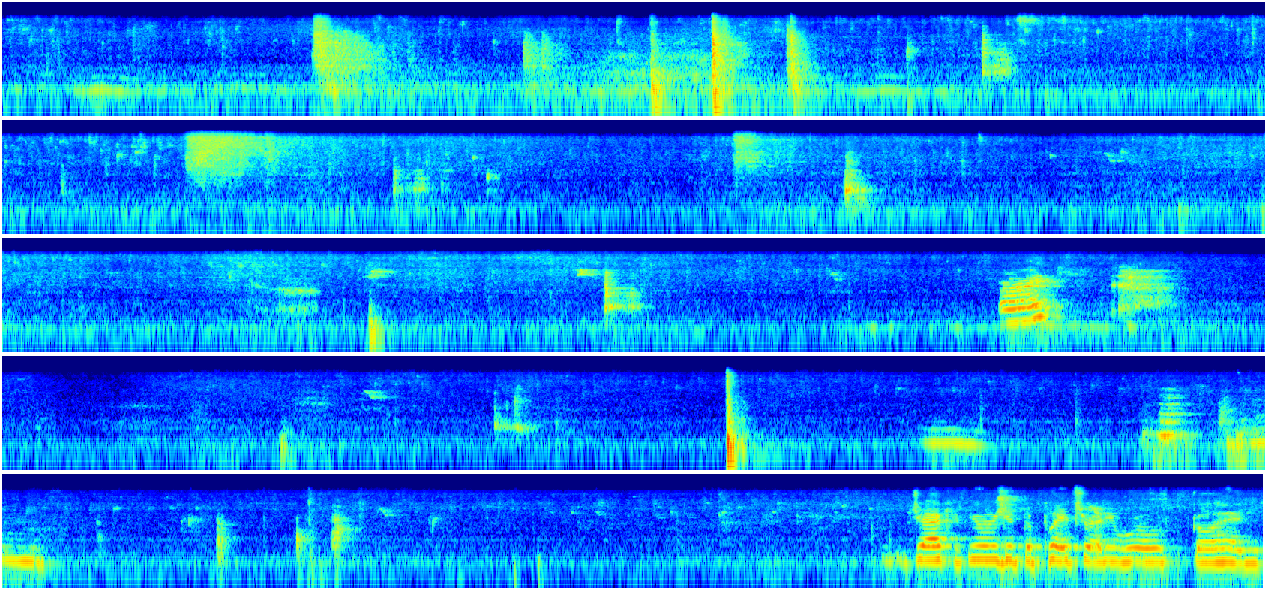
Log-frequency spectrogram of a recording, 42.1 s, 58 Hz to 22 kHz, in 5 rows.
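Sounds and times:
cookware and utensils clinking: 2.0s - 7.4s, 11.0s - 11.8s, 20.6s - 21.3s.

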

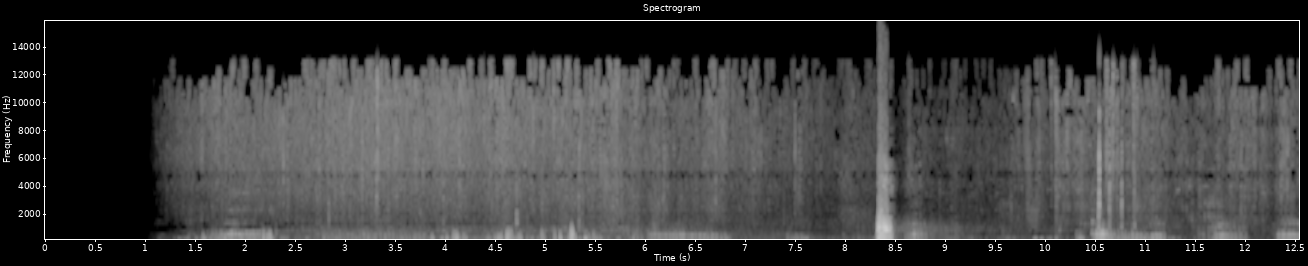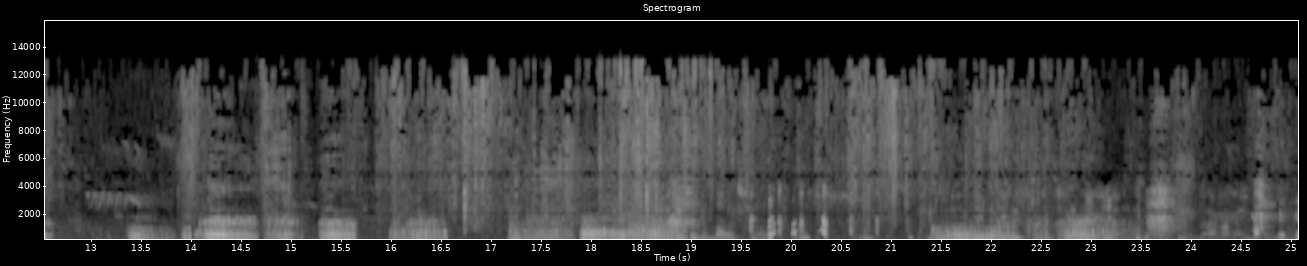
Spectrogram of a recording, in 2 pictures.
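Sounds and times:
dogs growling: 5.8s - 9.3s, 10.1s - 19.1s, 20.6s - 23.7s.

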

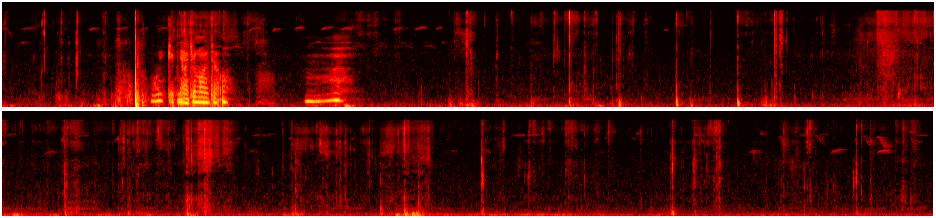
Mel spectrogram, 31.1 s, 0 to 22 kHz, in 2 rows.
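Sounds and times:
rustling of grass and debris: 0.0s - 4.4s, 5.1s - 31.0s
small snaps and clicks: 7.6s - 13.1s.

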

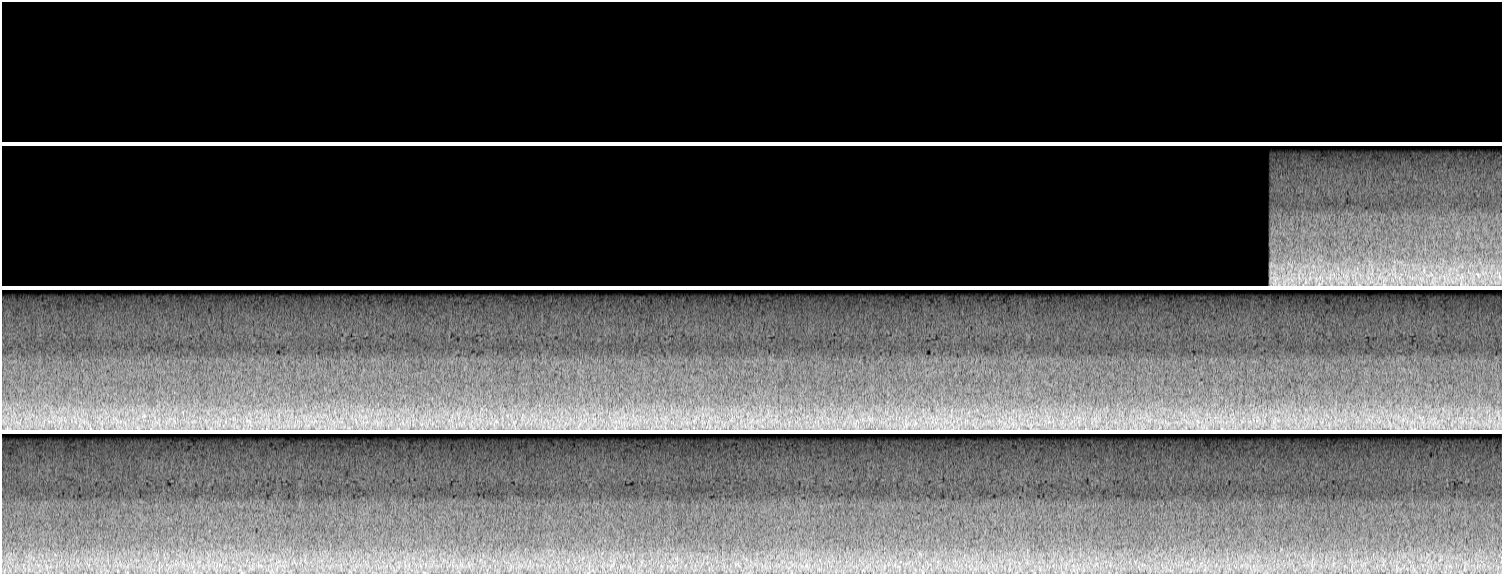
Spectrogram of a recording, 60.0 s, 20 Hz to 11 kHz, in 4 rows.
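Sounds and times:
waterfall rushing over rocks: 27.7s - 60.0s.

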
